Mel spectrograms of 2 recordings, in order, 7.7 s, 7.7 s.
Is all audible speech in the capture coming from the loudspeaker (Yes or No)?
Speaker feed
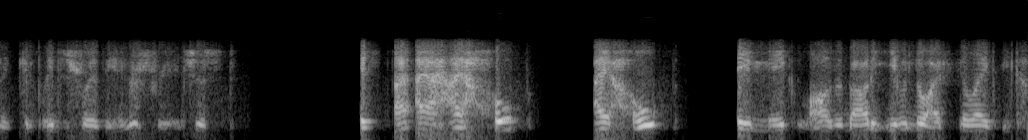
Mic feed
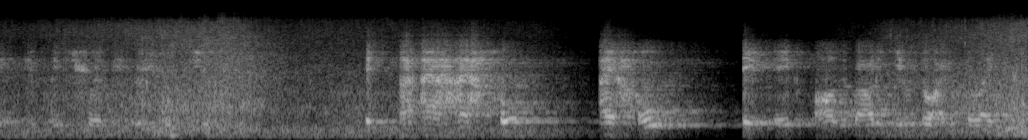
Yes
